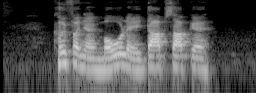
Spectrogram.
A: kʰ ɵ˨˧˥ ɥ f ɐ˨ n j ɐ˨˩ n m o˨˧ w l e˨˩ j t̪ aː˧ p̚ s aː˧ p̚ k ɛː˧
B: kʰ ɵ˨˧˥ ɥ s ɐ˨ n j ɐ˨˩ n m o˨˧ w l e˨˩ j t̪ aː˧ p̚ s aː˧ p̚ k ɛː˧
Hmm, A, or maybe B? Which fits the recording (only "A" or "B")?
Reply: A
